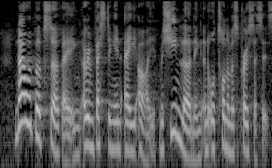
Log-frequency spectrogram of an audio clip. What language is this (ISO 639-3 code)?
eng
